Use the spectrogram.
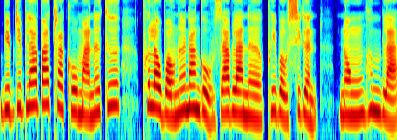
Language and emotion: Bodo, neutral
